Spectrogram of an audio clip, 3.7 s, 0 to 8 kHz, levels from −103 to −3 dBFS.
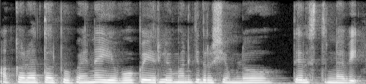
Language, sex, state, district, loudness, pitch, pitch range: Telugu, female, Andhra Pradesh, Krishna, -14 LUFS, 205 Hz, 200-215 Hz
